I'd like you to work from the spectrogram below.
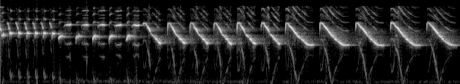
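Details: Canary singing long and continuously, recorded for training other birds: quick high trilled notes open the phrase, followed by about a dozen clear descending whistled slurs repeated roughly three per second.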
